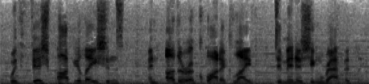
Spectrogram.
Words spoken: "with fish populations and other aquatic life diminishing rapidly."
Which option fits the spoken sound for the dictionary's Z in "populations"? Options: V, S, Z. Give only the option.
Z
